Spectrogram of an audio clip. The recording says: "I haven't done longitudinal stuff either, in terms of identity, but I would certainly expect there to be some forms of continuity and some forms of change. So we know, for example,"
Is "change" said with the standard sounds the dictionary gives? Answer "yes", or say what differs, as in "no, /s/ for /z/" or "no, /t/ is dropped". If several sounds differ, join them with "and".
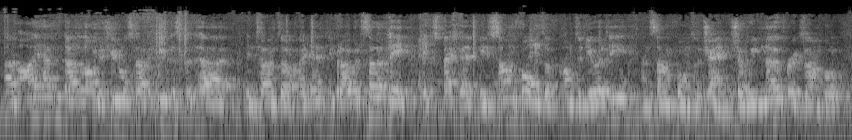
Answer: no, /ʒ/ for /dʒ/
